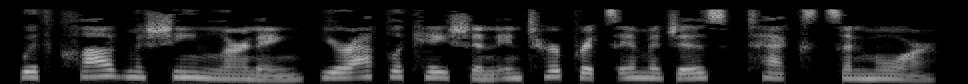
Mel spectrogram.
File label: en-US Standard C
